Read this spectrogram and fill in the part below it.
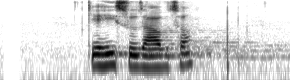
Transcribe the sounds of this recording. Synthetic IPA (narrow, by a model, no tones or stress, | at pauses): keɦisud͡zʱawt͡sʰʌ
